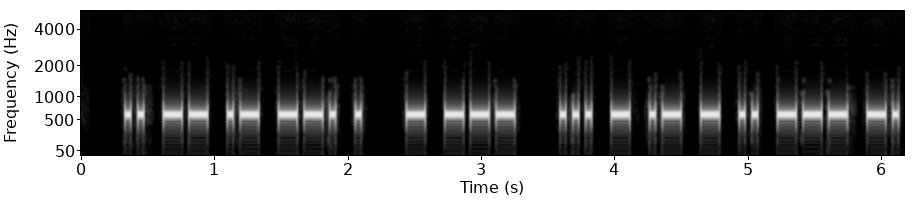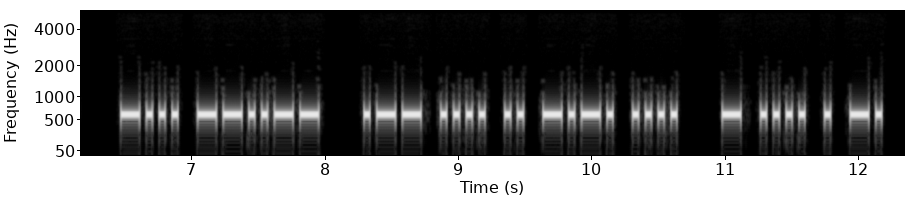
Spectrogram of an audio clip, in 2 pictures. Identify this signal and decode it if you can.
Morse code, heard as a keyed tone, about 25 wpm, 600 Hz. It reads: IMAGE TO STATION B, WHICH THEN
